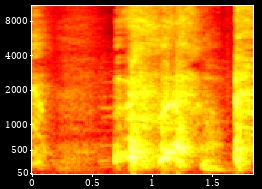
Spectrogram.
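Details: Adult's comedic acted coughing fit: two harsh, rough coughs in quick succession, not a real illness.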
